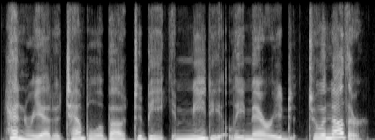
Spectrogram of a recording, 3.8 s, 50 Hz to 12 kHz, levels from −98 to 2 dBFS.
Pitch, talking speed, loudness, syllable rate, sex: 200 Hz, 145 wpm, -17 LUFS, 5.7 syllables/s, female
